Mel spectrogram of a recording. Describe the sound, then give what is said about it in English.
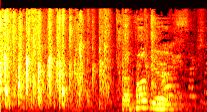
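Applause for an audience member at a live show: a short burst of sharp claps, followed by a person talking. “Round of applause for Rebecca. For being here.”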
